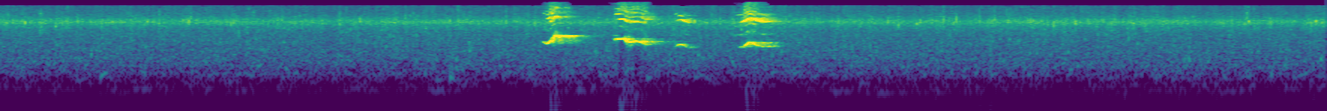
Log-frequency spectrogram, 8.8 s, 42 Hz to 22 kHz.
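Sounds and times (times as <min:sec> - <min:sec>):
Black-throated grosbeak whistled call: 0:03.6 - 0:05.3.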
